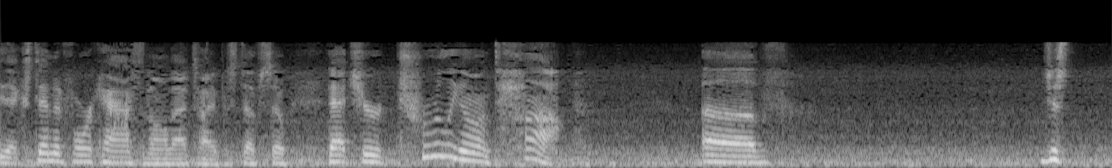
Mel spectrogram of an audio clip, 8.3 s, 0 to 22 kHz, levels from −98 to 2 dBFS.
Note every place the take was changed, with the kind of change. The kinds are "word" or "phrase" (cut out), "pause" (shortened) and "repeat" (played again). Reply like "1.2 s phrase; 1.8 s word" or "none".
2.4 s phrase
